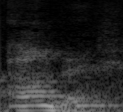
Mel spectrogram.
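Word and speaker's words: Ingres: favorite artist was uh anger i can't speak french so i'm mangling it somewhat but it's spelled i-n-g-r-e-s and i think every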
